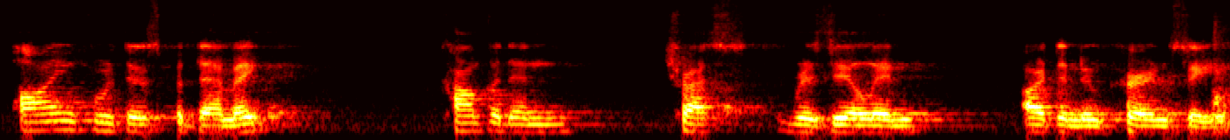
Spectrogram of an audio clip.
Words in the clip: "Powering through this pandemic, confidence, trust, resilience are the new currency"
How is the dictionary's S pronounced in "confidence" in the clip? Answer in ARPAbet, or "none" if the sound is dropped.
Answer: none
